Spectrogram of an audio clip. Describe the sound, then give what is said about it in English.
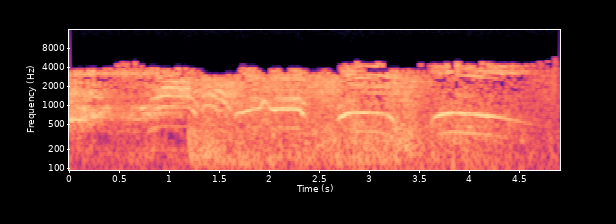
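A bus crashes into a crowd: a loud, dense rumble of impact and commotion, then several drawn-out, wavering cries and yells rising over the chaotic noise. “I say, that almost felt like a real bus.”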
